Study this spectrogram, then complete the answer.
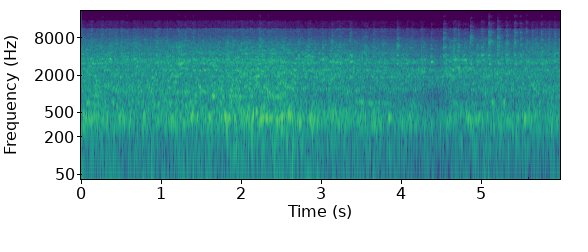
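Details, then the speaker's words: STIHL backpack blower (believed 6R450), new air filter and spark plug, recoil off. High buzzy two-stroke wavers and dips; runs lean, needs occasional choke to stay running; a little water in tank not deemed the cause; carburetor suspected, stiff fuel pump diaphragm. "In order for me to keep it running, I have to give it a choke once in a while so it's running lean."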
